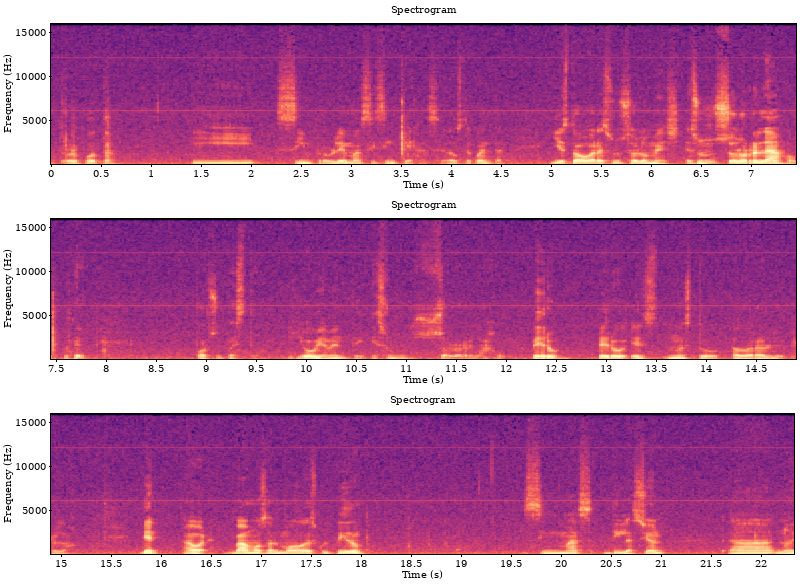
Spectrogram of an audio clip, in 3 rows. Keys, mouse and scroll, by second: 0.1 ctrl+j, 1.1-2.4 drag, 2.5-2.9 scroll up 1, 3.5 Tab, 7.5 Tab, 12.1 middle click, 13.0 middle click, 16.2 click, 17.2 click.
